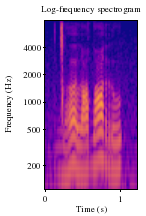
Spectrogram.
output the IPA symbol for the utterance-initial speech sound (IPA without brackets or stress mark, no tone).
ɡ͡ǀ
